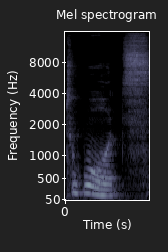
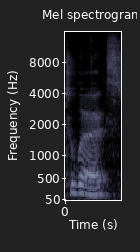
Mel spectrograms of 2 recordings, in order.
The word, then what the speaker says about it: towards: okay then okay so the first word there is towards not to words towards again two words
